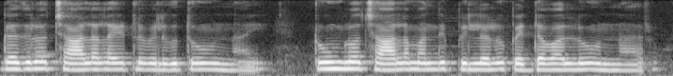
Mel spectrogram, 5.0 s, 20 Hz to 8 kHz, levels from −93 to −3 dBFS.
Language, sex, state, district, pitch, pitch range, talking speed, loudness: Telugu, female, Telangana, Mahabubabad, 205 Hz, 195-210 Hz, 140 wpm, -13 LUFS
